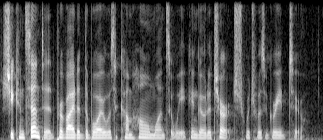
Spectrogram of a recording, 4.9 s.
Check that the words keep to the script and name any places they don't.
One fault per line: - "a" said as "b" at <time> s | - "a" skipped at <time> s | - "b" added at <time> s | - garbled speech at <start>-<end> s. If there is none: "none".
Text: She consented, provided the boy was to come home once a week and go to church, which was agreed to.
none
